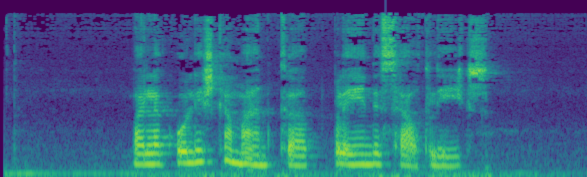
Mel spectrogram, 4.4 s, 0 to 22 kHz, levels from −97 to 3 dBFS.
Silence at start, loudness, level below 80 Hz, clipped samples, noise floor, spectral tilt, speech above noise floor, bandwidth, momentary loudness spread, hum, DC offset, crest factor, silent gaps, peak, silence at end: 0.05 s; -16 LUFS; -40 dBFS; under 0.1%; -46 dBFS; -3 dB/octave; 30 dB; 17 kHz; 6 LU; none; under 0.1%; 18 dB; none; 0 dBFS; 0.7 s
